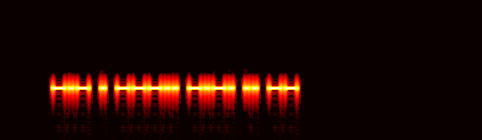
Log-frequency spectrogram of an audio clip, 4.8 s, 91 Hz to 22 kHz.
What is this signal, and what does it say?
Morse code, heard as a keyed tone, about 31 wpm, 700 Hz. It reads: KE8CIM
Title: USA Call Signs - 6 Characters - Repeated 3x - 30wpm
